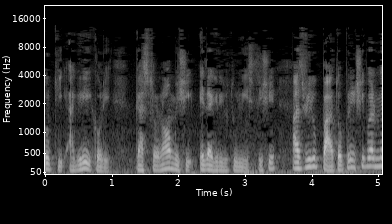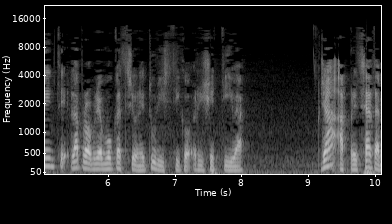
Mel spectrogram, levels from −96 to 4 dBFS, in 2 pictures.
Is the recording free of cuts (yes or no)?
yes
